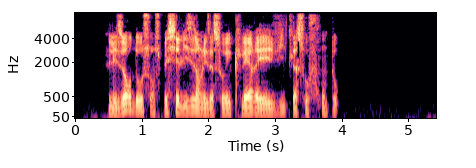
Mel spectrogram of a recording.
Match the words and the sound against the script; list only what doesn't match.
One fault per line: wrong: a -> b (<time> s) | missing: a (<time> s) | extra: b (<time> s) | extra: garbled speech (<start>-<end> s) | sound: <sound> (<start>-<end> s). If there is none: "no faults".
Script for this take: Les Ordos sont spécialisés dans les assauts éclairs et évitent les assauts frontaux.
missing: les (3.3 s)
